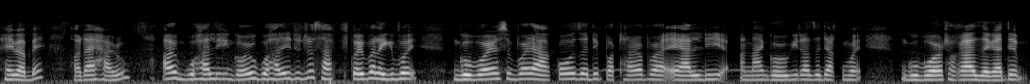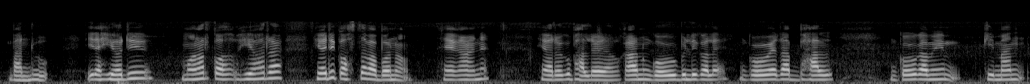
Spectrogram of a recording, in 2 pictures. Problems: background sounds at intervals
